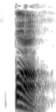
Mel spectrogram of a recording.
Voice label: "jian", Chinese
